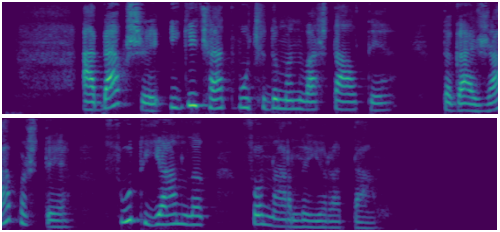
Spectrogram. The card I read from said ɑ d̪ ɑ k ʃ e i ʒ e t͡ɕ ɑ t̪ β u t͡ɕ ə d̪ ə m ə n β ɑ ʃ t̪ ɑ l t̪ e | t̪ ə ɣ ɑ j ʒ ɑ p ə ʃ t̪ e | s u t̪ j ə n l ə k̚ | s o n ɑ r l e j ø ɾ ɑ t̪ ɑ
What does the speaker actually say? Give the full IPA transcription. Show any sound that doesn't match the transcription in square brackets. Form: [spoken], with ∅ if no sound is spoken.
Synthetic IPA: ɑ d̪ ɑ k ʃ e i [ɣ] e t͡ɕ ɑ t̪ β u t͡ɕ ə d̪ ə m ə n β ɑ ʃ t̪ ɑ l t̪ e | t̪ ə ɣ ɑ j ʒ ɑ p ə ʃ t̪ e | s u t̪ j [ɑ] n l ə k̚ | s o n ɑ r l e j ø ɾ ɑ t̪ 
